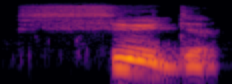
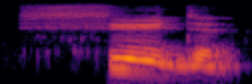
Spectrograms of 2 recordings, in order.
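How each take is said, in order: First: The final D sound is pronounced. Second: The same.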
